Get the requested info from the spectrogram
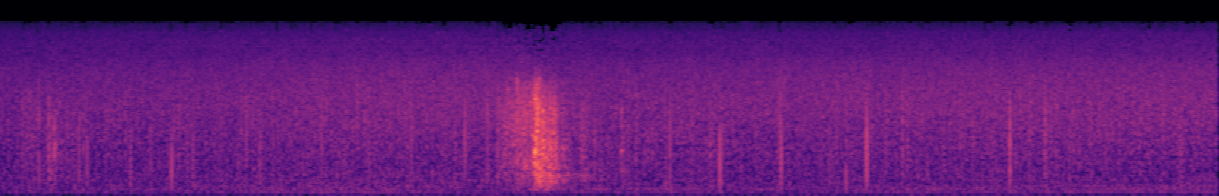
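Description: Steady hiss and low hum of an old film soundtrack, with scattered faint clicks of crackle. A short burst of noise comes about five seconds in.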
